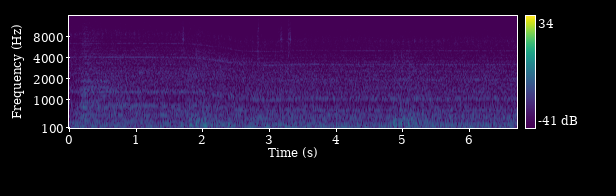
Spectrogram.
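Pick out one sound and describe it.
Train wheels clatter over rails in a tunnel.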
